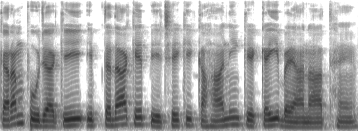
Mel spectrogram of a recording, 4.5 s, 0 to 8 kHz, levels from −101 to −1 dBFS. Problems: background sounds at intervals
